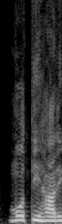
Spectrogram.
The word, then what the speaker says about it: मोतिहारी: और देखेंगे टी आई का होता है दोस्तों ती, टी का तो आई से छोटी के रूप में उच्चारण करेंगे, ठीक है। एच ए का होता है हा, और आर आई का होता है री, क्या हो जाएगा दोस्तों, मोतिहारी हो जाएगा, ठीक है।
